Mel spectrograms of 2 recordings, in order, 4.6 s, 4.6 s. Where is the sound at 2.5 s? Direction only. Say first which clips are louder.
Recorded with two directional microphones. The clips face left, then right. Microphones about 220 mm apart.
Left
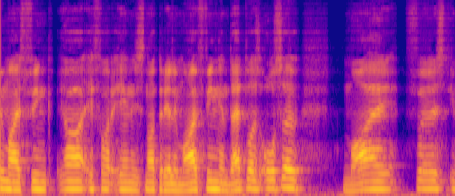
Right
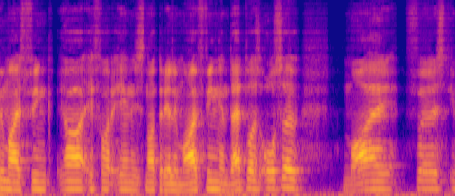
Left 6 dB; 40° left (ahead or behind).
